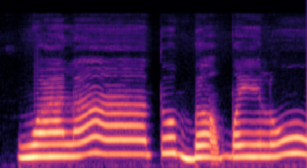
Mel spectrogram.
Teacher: Ba sukun kita baca pantul karena ba sukun merupakan salah satu dari huruf qalqalah atau huruf pantul.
